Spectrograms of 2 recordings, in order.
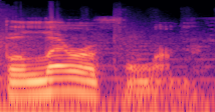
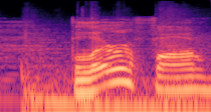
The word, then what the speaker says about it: Bellerophon: Next, we're going to talk about Bellerophon. I'm sorry, I mispronounced that. Bellerophon was a Greek hero who, after facing numerous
